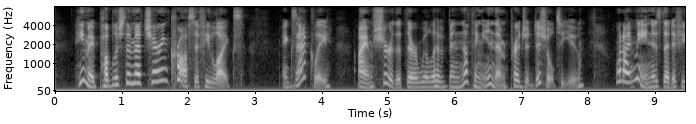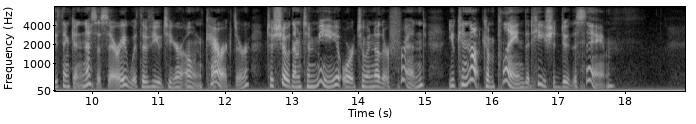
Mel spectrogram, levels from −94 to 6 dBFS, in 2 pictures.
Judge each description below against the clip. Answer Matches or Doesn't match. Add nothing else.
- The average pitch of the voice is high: Matches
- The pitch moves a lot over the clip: Matches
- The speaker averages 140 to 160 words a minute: Doesn't match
